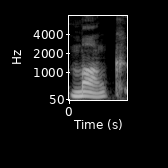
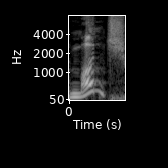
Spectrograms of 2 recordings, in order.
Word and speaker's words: Munch: Europe to make his next few films Edward monk from 1974 thanks for taking that bullet of saying his name before I said Munch while talking about this I know I know I I always pronounced it Munch too I thought it was like Robert Munch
